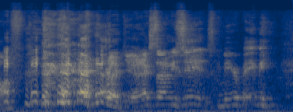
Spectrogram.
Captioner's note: group laughs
